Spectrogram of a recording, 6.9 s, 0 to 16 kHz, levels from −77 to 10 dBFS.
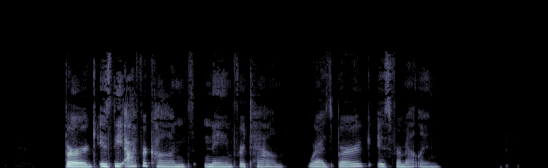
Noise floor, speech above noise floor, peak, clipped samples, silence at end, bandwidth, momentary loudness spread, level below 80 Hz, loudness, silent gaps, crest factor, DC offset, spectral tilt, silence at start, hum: under -90 dBFS; over 70 dB; 0 dBFS; under 0.1%; 1.4 s; 11 kHz; 19 LU; -58 dBFS; -20 LUFS; none; 20 dB; under 0.1%; -7.5 dB/octave; 0.8 s; none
